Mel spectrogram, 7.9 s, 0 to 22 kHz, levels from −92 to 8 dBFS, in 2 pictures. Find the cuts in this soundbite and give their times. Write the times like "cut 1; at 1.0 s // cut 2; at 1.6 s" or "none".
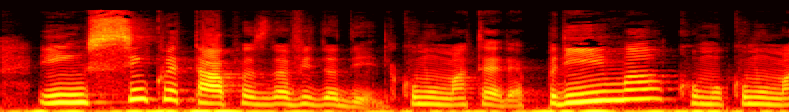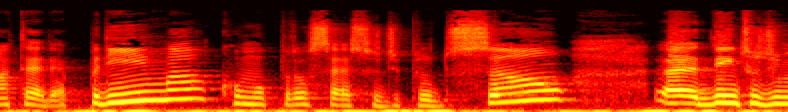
cut 1; at 3.6 s

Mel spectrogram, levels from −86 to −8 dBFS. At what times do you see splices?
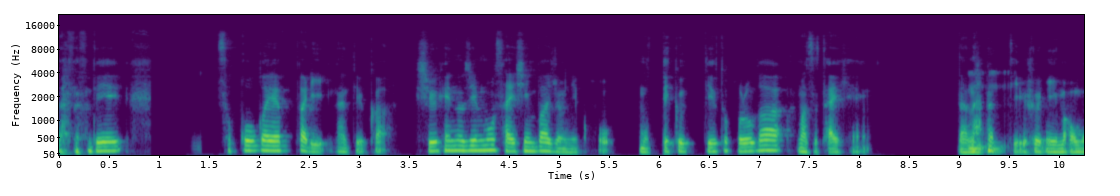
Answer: none

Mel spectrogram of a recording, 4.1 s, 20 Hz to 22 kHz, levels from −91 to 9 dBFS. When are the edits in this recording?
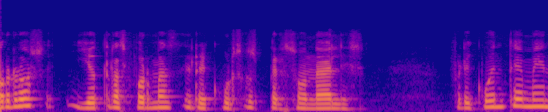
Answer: none

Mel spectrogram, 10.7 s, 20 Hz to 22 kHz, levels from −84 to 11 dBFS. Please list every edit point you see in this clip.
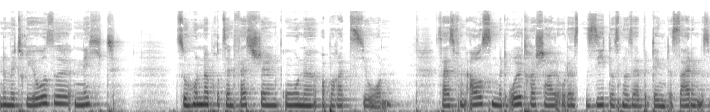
cut 1; at 4.2 s // cut 2; at 8.6 s // cut 3; at 9.1 s // cut 4; at 9.4 s

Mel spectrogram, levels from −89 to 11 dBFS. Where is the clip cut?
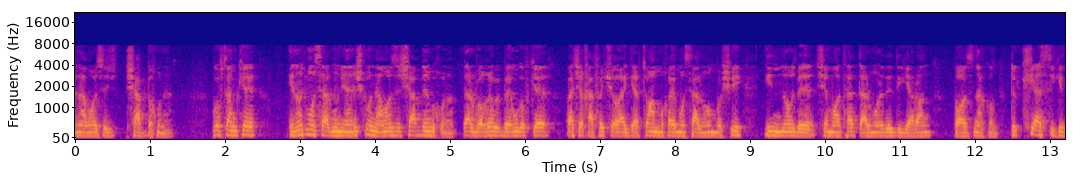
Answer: cut 1; at 1.8 s // cut 2; at 3.1 s // cut 3; at 5.1 s // cut 4; at 9.6 s

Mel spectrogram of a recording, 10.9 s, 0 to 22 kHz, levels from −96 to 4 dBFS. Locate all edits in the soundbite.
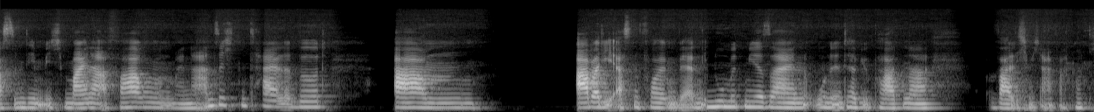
cut 1; at 7.1 s

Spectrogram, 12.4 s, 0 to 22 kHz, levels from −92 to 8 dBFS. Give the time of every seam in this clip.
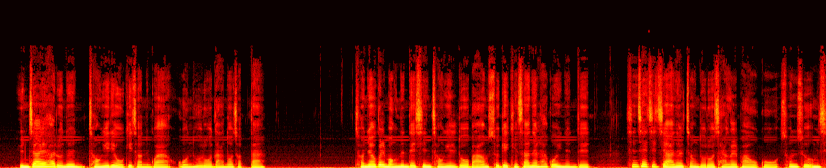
none

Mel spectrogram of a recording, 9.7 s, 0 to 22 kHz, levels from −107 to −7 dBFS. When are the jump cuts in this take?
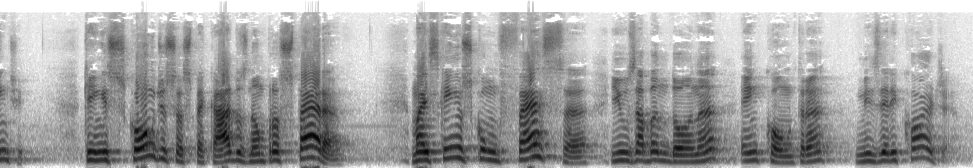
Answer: none

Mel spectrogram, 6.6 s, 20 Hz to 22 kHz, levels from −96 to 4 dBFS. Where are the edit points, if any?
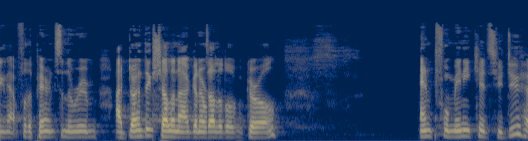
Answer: cut 1; at 1.9 s // cut 2; at 2.6 s // cut 3; at 5.4 s

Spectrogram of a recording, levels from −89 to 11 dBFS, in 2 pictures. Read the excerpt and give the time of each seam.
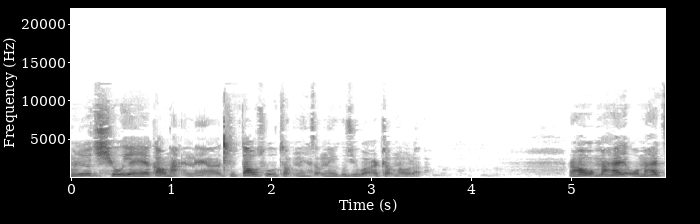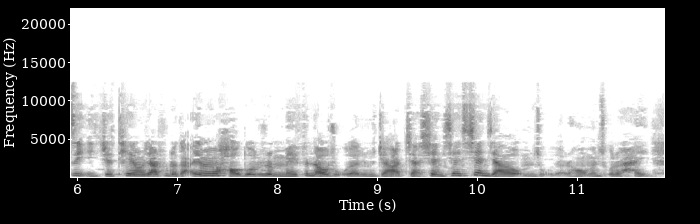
cut 1; at 2.4 s

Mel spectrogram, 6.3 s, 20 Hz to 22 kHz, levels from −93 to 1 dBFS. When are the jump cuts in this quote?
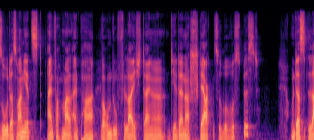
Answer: cut 1; at 2.0 s // cut 2; at 4.3 s

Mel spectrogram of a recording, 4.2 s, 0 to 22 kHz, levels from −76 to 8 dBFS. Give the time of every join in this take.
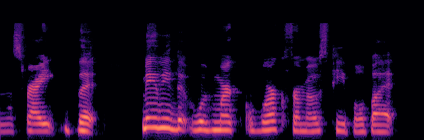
none

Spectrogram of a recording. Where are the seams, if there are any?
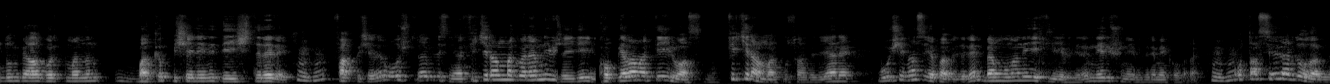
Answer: cut 1; at 1.1 s // cut 2; at 5.6 s // cut 3; at 5.9 s // cut 4; at 7.2 s

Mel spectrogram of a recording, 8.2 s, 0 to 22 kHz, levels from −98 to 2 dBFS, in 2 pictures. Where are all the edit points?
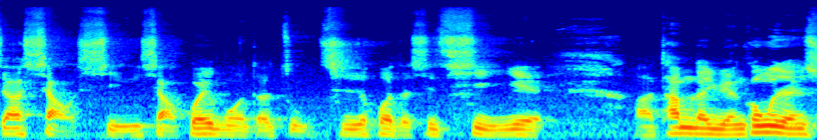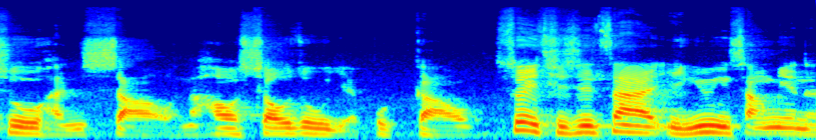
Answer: cut 1; at 6.5 s

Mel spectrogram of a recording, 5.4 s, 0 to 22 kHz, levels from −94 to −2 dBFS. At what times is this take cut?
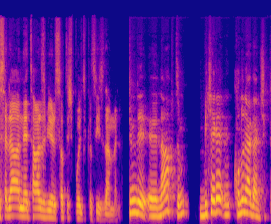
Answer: cut 1; at 2.5 s // cut 2; at 3.9 s

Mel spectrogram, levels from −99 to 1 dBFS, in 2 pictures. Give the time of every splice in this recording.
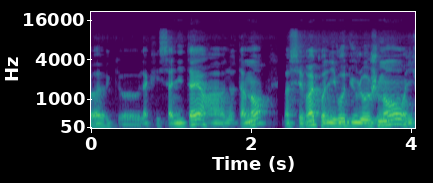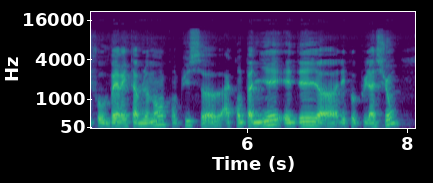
cut 1; at 2.3 s

